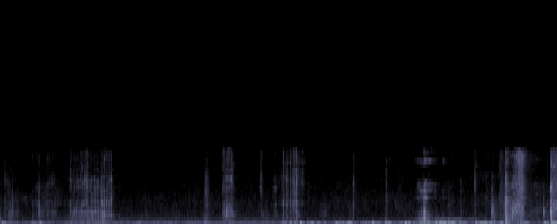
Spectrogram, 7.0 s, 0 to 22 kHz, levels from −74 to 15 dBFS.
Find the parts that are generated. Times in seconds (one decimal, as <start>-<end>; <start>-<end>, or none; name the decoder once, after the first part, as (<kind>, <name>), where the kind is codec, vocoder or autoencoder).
none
